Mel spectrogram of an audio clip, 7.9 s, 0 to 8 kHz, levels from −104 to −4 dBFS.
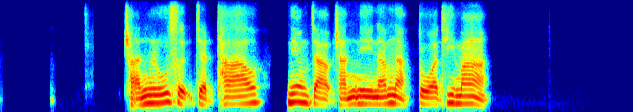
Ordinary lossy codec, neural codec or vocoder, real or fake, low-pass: Opus, 32 kbps; codec, 16 kHz in and 24 kHz out, 0.9 kbps, LongCat-Audio-Codec, four codebook decoder; fake; 7.2 kHz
